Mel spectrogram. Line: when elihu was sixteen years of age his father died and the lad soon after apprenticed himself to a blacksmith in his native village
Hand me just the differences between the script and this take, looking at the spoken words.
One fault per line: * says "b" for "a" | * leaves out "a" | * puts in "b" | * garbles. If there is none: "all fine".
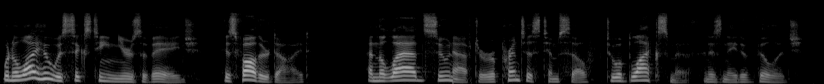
all fine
